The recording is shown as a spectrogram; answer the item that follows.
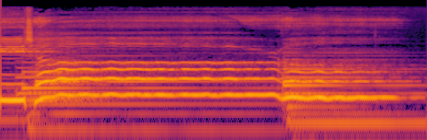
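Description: Slow hymn singing: a voice holds one long, wavering note over soft accompaniment, moves to a lower note, and the music fades near the end.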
